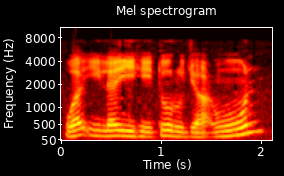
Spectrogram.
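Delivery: slow turja'un with long u; recited. Shown as a demonstration. Teacher reciting the verse ending. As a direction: stretch turja'un. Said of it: "turja'un jumpa lagi mat".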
